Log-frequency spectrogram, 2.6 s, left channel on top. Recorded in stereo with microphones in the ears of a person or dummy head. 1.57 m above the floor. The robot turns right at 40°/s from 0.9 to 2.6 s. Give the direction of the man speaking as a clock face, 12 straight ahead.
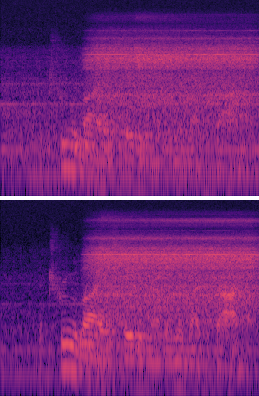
5 o'clock.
